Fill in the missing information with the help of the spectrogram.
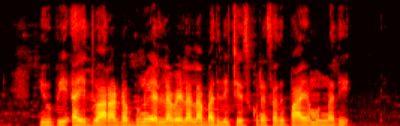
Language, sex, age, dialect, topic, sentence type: Telugu, female, 36-40, Telangana, banking, statement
